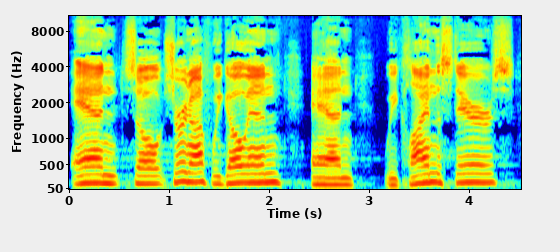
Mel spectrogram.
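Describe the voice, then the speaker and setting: A man's voice: on the high side, takes it slowly, clean tone, no room sound, long reverb tail. A pastor telling a family story in a sermon, acting out the people he quotes before turning to scripture. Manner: animated storytelling, acts out quotes.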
